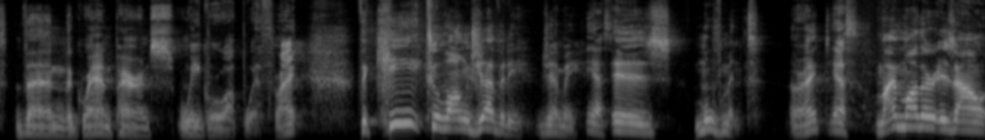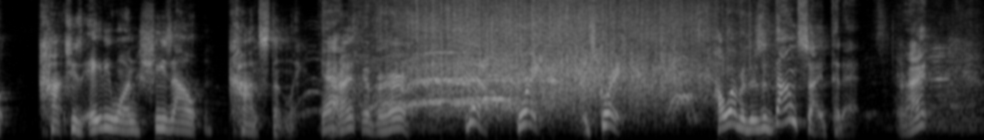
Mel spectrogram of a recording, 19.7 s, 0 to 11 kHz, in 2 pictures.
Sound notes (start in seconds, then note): 13.0 cheers and applause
